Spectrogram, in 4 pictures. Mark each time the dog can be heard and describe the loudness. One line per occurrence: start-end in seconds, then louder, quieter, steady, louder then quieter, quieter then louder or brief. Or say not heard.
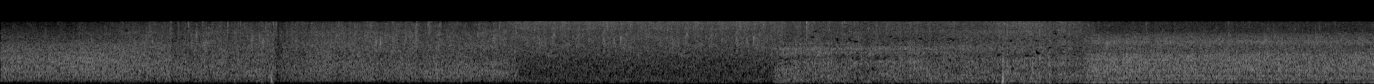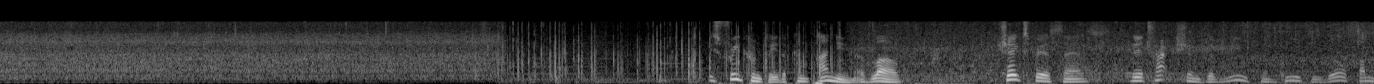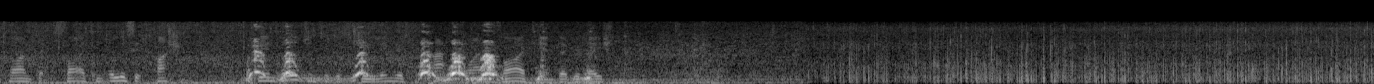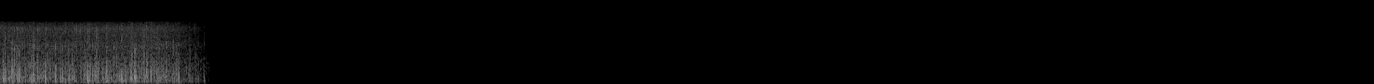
27.9-33.4 louder.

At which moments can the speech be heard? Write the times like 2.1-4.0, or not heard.
20.8-22.9, 23.7-33.6.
